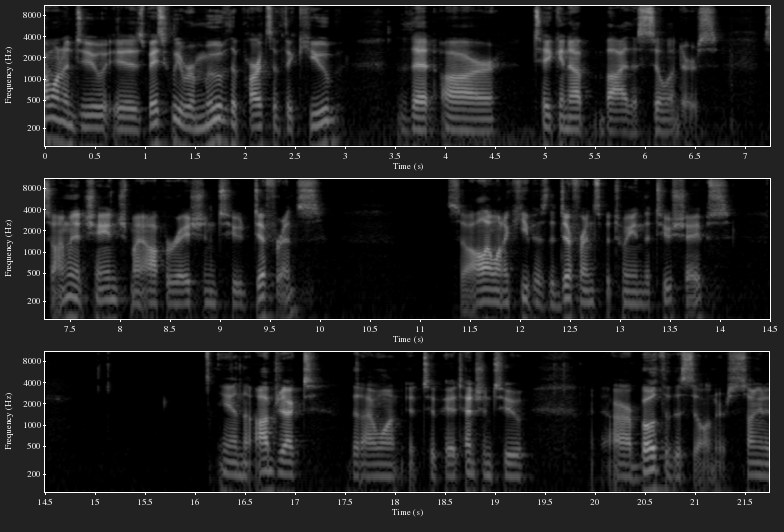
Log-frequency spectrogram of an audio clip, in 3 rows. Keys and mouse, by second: 7.9-12.7 drag, 13.9-18.2 drag.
